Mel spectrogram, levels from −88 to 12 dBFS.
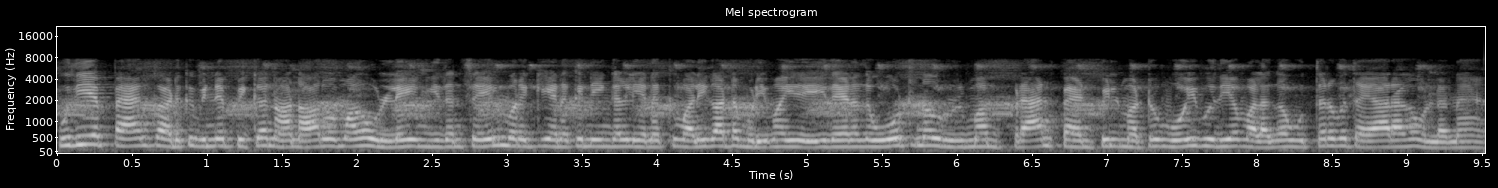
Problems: constant background noise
